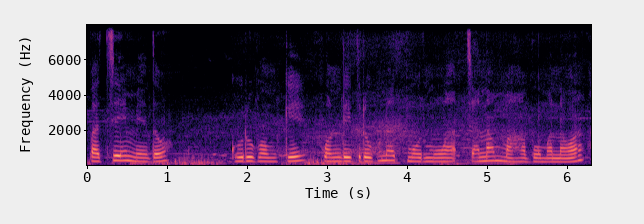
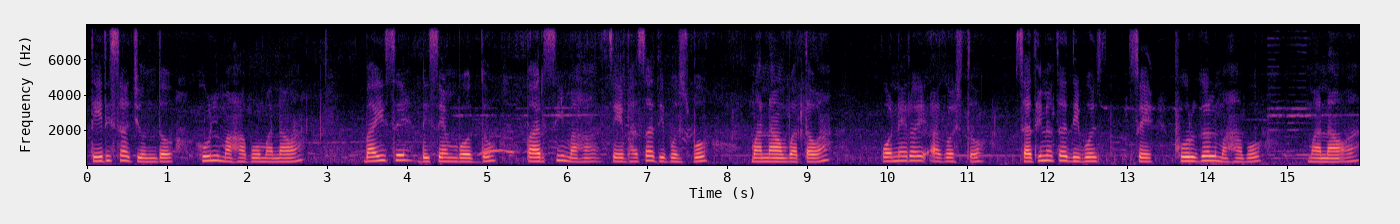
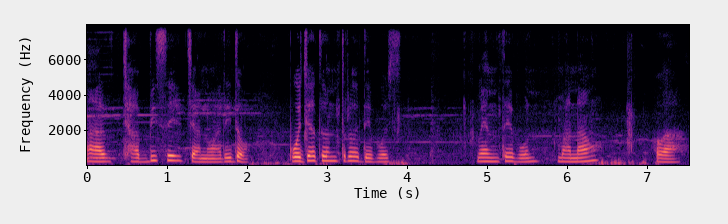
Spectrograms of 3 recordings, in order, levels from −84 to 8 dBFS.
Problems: continuous background conversations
